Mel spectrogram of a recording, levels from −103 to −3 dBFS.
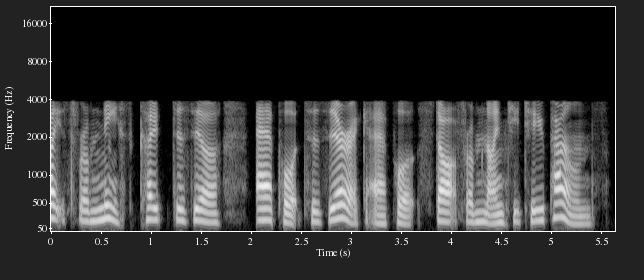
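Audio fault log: Nothing stood out on listening to this speech recording.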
